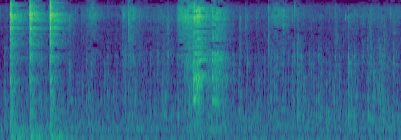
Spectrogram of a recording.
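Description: A long-handled metal spoon knocks three times in quick succession against a large aluminium pot, followed about two seconds in by a short metallic scraping clatter.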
